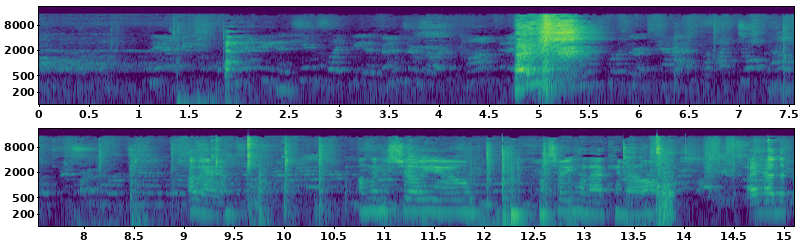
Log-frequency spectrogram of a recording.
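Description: A short, loud rushing burst about five seconds in, then a person's voice, indistinct and wavering in pitch, over the last few seconds.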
